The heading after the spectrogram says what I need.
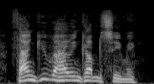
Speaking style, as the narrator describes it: said stiffly

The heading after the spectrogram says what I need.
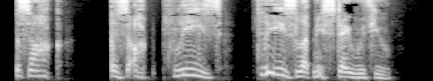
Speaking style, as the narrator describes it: The stranger saying in a strangled voice

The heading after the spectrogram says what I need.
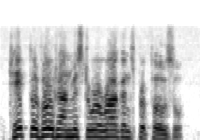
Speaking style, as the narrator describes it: Somebody called out

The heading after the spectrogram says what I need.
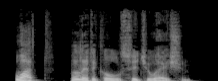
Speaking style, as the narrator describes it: Floyd asked dryly

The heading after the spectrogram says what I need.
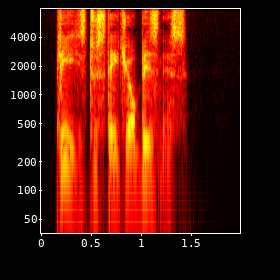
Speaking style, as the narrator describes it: he said somewhat sharply

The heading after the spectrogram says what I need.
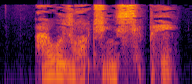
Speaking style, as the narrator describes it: Teru whispered

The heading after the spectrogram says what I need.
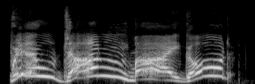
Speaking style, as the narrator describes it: he cried above the wail of bosun's calls

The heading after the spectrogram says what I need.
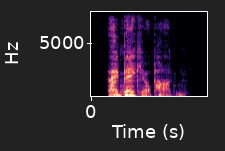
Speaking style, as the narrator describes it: murmured Stephen

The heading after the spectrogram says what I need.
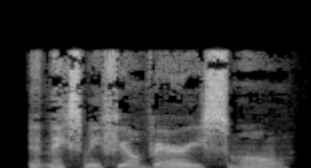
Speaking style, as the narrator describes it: he whispered

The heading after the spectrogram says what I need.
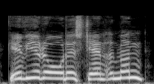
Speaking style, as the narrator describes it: a young waiter now shouted

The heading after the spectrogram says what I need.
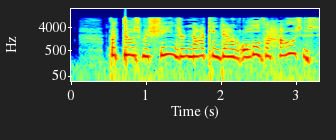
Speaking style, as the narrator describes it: Harriet cried

